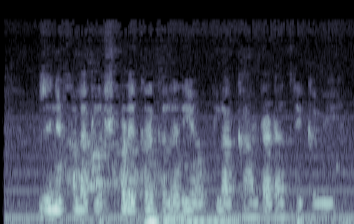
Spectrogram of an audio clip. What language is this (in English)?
Pashto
